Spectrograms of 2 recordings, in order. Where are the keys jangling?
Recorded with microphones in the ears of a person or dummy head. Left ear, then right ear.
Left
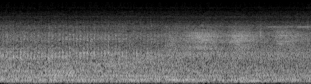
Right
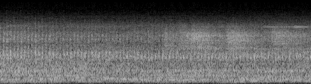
85° right, 7 m; by 3.0 s 80° right, 7.5 m.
